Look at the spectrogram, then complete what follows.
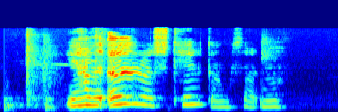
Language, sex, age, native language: Icelandic, male, 10, Icelandic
